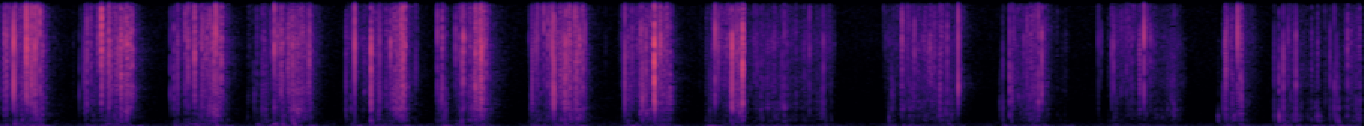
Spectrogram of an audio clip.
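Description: Long acrylic nails quickly tap and scratch across the many filled cells of a large, flat, silver foil-laminated plastic gel ice pack lying on a table. Repeated bright, crinkly scratching bursts sit over a low rumble, in irregular fast strokes about twice a second.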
